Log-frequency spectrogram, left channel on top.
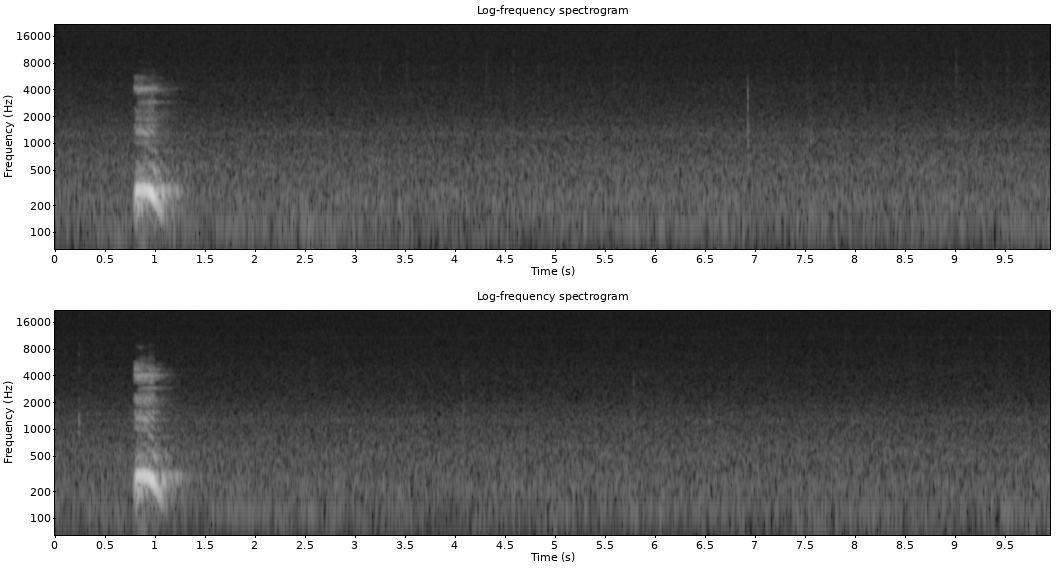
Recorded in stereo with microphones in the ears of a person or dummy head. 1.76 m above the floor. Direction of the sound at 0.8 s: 25° right (ahead or behind).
